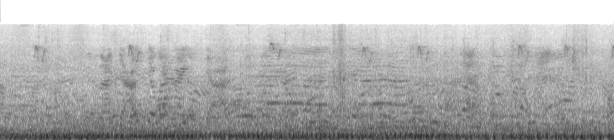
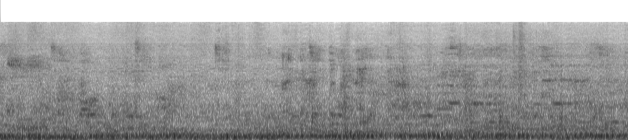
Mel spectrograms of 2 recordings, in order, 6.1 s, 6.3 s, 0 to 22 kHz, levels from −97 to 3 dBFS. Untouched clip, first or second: first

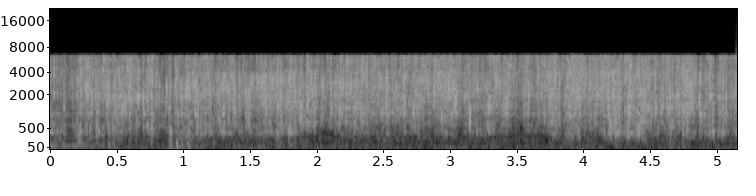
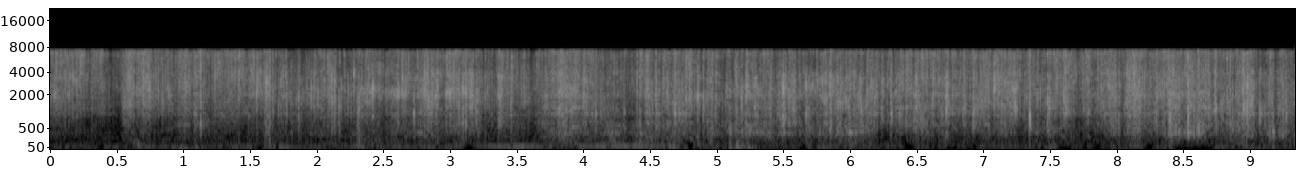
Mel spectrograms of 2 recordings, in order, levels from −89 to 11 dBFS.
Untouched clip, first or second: first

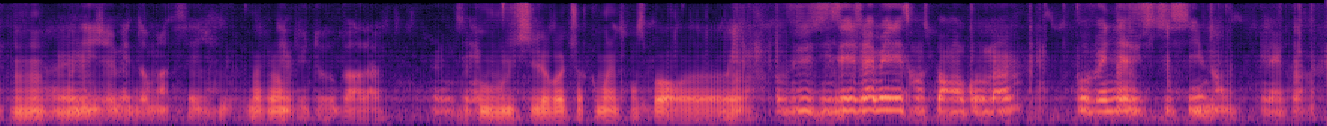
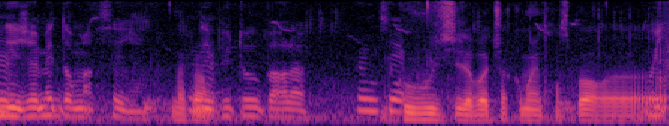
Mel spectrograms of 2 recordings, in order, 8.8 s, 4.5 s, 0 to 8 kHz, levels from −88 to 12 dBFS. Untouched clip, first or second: second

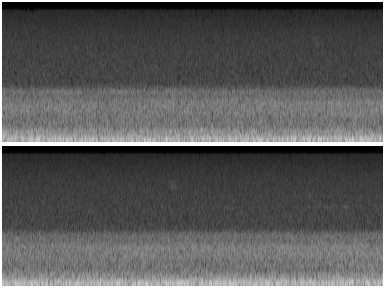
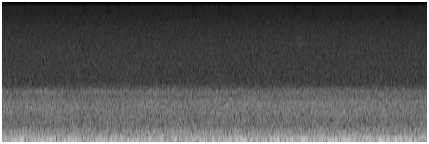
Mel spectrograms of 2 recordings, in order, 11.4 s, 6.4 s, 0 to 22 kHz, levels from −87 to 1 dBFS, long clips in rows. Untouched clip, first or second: second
